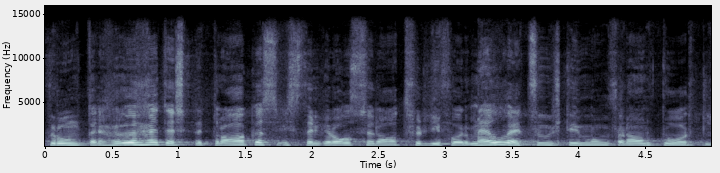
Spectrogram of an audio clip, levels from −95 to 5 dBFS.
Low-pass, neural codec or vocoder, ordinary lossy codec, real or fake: 14.4 kHz; codec, 44.1 kHz, 3.4 kbps, Pupu-Codec; none; fake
